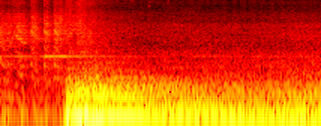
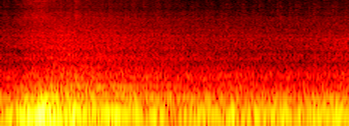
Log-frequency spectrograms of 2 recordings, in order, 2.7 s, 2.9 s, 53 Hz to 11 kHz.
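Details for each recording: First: 2003 Ram 2500 quad cab long bed before cat-back exhaust replacement: loud, deep idle with rough popping/puffing from an exhaust leak just behind the catalytic converter, heard under the seat. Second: 2003 Ram 2500 quad cab long bed after installing a Flowmaster FlowFX cat-back exhaust to fix a leak behind the catalytic converter: quiet, mild steady rumble at idle, no drone or rasp, ticking leak gone; normal exhaust note.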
